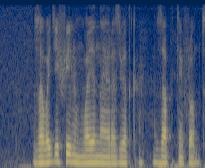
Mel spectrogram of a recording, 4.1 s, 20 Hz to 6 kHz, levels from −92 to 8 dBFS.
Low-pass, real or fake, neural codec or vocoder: 5.4 kHz; real; none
